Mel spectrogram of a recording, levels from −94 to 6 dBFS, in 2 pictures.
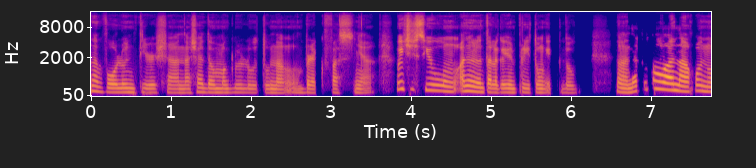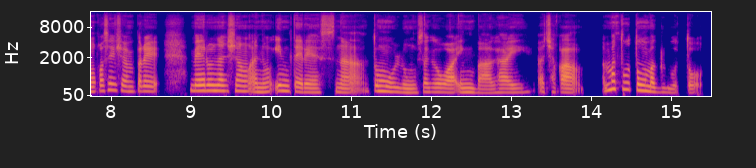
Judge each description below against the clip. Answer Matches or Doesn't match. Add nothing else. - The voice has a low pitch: Doesn't match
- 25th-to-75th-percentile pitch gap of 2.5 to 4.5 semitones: Doesn't match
